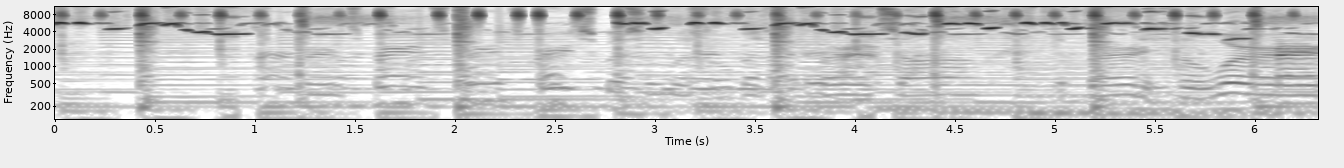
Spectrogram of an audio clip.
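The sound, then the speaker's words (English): A short theme tune plays loud, with a thumping steady beat and deep bass, while high chirping, bird-like whistles dart over the top. No one speaks. “Hit the theme music.”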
